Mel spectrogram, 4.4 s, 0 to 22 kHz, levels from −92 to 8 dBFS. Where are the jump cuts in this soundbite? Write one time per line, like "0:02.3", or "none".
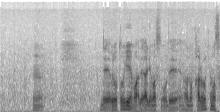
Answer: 0:02.2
